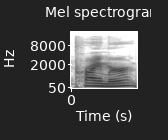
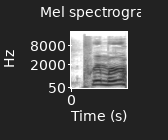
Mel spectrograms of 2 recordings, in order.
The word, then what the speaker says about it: primer: And although it looks like primer, the proper way to pronounce it is primer.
